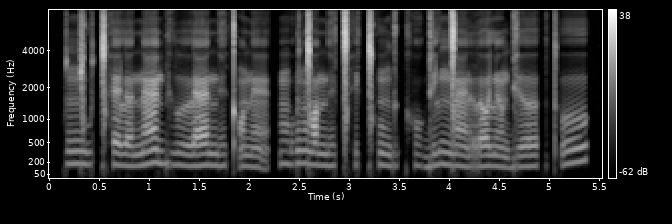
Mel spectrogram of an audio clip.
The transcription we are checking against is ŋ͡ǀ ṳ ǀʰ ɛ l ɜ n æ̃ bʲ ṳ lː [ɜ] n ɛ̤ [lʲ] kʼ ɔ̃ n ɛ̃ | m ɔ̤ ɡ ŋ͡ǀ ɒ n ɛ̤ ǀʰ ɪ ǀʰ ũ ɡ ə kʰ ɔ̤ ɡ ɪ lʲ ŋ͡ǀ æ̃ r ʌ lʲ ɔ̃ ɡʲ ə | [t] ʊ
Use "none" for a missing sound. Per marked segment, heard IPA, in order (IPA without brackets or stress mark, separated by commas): æ, none, tʼ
